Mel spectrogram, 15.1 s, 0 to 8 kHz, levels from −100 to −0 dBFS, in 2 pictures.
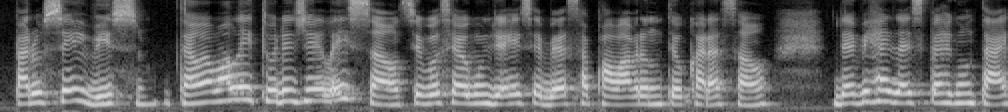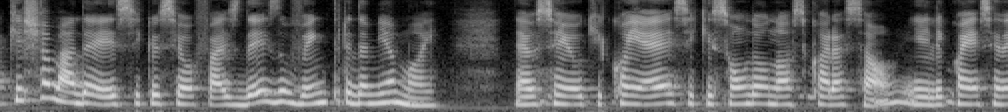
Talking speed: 200 wpm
